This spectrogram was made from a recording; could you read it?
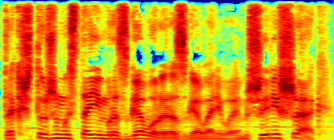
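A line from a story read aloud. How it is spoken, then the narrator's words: Brisk command. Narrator (Russian): бодро скомандовал рядовой Ноя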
